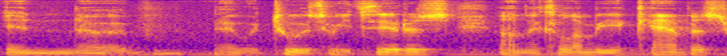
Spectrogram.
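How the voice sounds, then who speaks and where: With a New York accent, a man is talking. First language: Yiddish. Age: 80s+. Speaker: theater director and actor. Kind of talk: interview.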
